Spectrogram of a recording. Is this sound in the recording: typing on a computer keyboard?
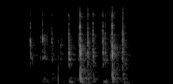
yes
